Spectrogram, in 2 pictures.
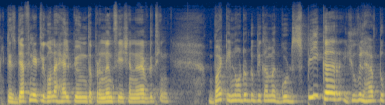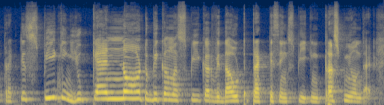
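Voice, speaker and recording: A man's voice: high voice, lively intonation, fairly quick. Earnest Indian man with Hindi roots. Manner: earnest, repetitive, restarts often. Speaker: English-speaking channel host. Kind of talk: casual to-camera talk. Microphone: phone camera.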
